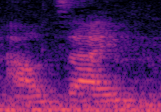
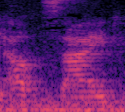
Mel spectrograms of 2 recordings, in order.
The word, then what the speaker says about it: Owdziej: my name is outai that name you can't spell or pronounce it's uh o w DZ i e j and if you say outside you're close enough that I will answer um I went to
